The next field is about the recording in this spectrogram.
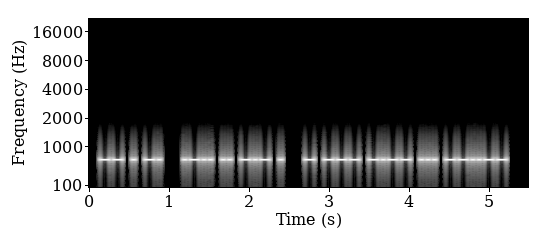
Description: Morse code, heard as a keyed tone, about 30 wpm, 700 Hz. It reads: MEN LIKE TOYS,
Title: A Sound Of Thunder 30wpm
